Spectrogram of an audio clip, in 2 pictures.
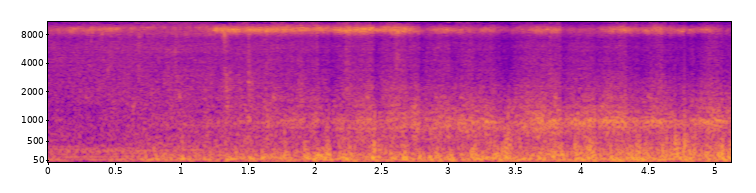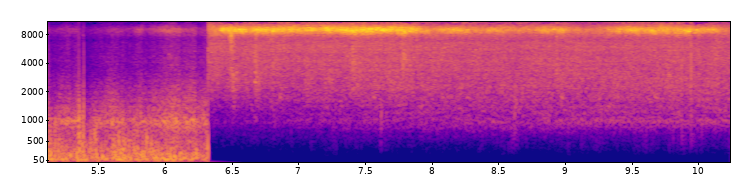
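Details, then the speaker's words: Hyundai Kona Electric while driving: a steady, very high-pitched metallic hiss or screech rides over road rumble and is heard reflecting off walls, curbs and other vehicles with the windows open. VESS was disabled by pulling fuse module 4; the source is still unknown. "I hear it not only when driving next to walls but I hear it just driving down the street with the windows open bouncing off the curbs bouncing off of other vehicles that kind of stuff right"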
